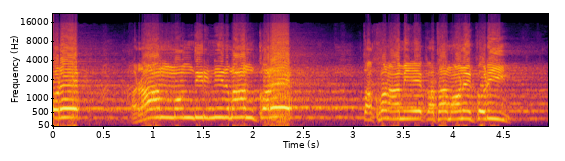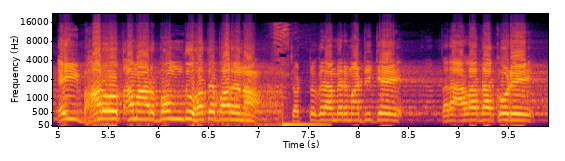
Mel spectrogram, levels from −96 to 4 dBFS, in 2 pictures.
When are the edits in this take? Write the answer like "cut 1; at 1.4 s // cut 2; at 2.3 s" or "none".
cut 1; at 7.2 s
